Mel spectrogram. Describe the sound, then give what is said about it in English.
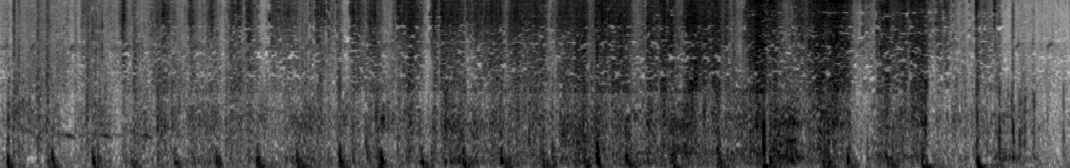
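Horse hooves of an approaching rider clip-clop in a steady, quick rhythm of many sharp knocks, growing louder over several seconds with a bright, noisy hiss above them. “Lord Stephen, a rider is approaching.”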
